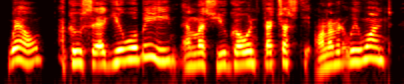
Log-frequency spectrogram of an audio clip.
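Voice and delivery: high, gleeful threat rushing into fast words; joyful gloating. Acted. The hen Billina threatens the Nome King, high gleeful gloating. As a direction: crow it out with glee, hurrying the condition. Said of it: "declared Billina with a joyful chuckle".

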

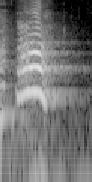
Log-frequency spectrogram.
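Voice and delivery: loud high gasping shriek; a sudden laughing scream of fright; startled scream. Real, not acted. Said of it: "Sorry if that was loud".

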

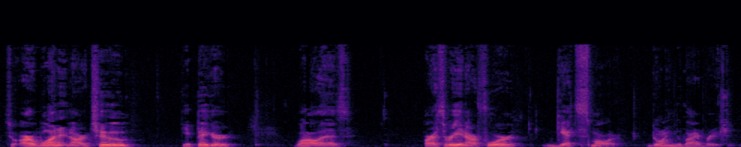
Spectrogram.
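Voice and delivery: ordinary talk, nothing marked

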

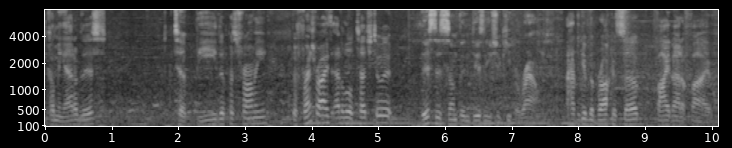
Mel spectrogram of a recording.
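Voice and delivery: ordinary talk

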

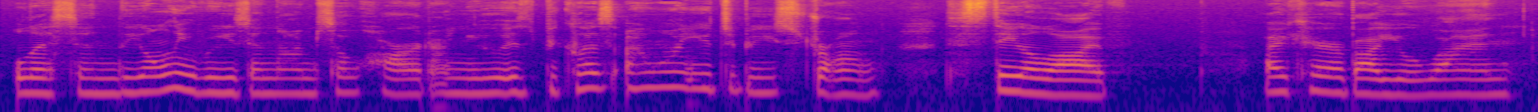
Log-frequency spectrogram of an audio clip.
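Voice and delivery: low, softened, earnest voice; sincere. Acted. Corporal explaining he cares about the cadet, low and sincere. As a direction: confide gently in a deep register.

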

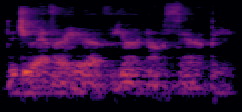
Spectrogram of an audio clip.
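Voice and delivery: low, breathless whisper down the phone; whispered low confession. Retold or imitated. Wild Man on the phone to Danny, low and whispered. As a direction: hush it like a secret.

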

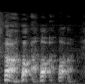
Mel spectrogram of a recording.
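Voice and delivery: high staccato mock laugh; imitated group laughter. Everyone laughing at Salieri's sarcasm, imitated high laughter. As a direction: act out a roomful laughing. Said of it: "and everyone laughs".

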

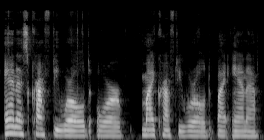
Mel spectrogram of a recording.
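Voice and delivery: ordinary talk, nothing marked

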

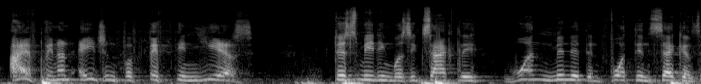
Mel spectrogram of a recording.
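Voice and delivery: mad agent. Retold or imitated. Agent scolding his actor after a very short meeting, mad. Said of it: "he was mad at me also".

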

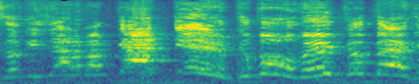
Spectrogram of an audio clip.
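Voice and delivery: high shouting at the enemy; frustrated shout. Real, not acted. Chasing an enemy player, shouting high and frustrated. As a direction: yell after him in frustration.

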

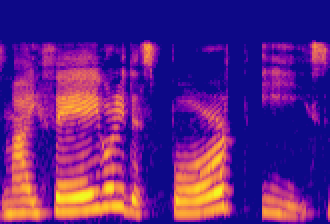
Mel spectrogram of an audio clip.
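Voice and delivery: very slow, drawn-out modelling of the answer; slow model answer. Shown as a demonstration. Teacher modelling the answer for pupils, very slow. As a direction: stretch each word so students can follow. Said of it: "the answer is".

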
